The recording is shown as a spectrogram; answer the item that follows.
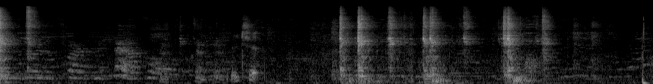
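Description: Low, indistinct talking, with a sharp click right at the start and a run of short noisy bursts a little past halfway.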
